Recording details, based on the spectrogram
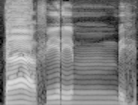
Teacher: iqlab itu mengganti suara Nun menjadi suara mim maka di sini ditandai dengan huruf mim kecil maka ini kita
